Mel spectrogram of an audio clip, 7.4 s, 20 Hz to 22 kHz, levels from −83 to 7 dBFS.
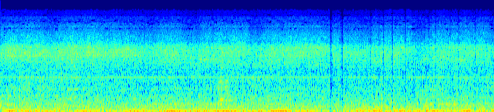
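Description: From 4.93 s to 7.13 s, the sound breaks up with repeated packet loss, giving a robotic quality. Around twenty short holes fall across this stretch, none longer than about 21 ms. Packets went missing or arrived late, one after another. Each hole was patched by stretching the last good sound, about 270 ms of fill in all. Some 170 ms was simply lost. The result is choppy, with small pieces dropping out.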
